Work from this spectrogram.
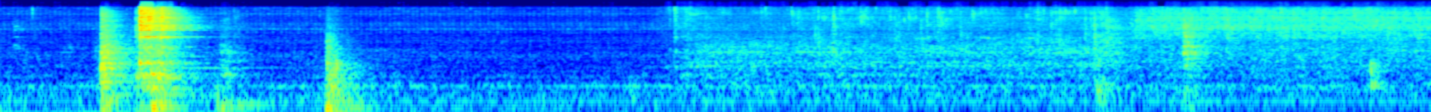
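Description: A cooking pan is handled in a kitchen by a short cook working from a raised spot, giving two sharp metallic clanks early on, then quiet room tone with a few faint knocks.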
